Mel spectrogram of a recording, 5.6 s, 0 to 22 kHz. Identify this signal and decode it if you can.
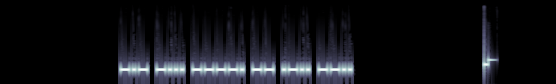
Morse code, heard as a keyed tone, about 40 wpm, 700 Hz. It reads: KB9MLZ
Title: USA Call Signs - 6 Characters - 4x Character Spacing - 40wpm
